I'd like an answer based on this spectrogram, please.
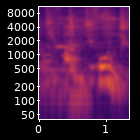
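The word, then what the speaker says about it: Pfund: 5 return করলে কি ফুন্ড। পি উচ্চারণ হবে না।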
